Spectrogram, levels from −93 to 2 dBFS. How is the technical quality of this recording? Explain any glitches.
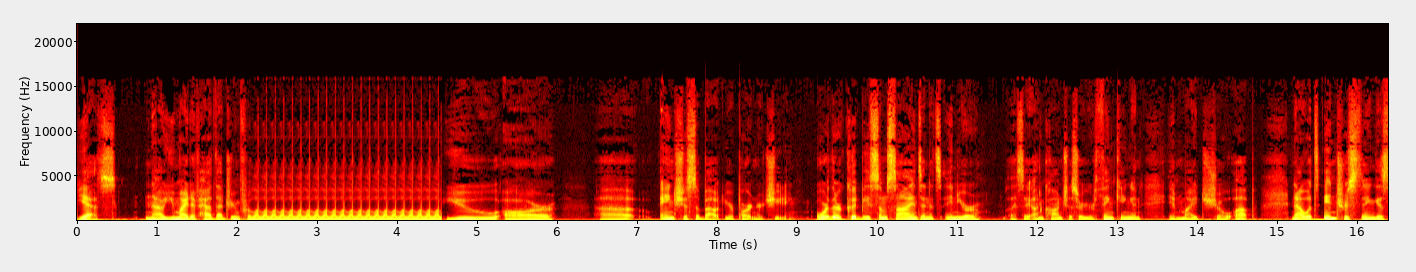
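There's one real glitch, a broken-record loop from 2.26 to 4.55 s, right after "had that dream for". A tiny 0.11 s fragment repeats back to back 21 times, a stuttering buzz, likely from a stalled player or stream resending its last chunk. Speech resumes at "you are uh anxious", with the audio in between lost.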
